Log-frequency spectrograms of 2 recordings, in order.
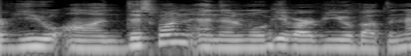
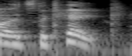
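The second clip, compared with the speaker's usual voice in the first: ordinary delivery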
